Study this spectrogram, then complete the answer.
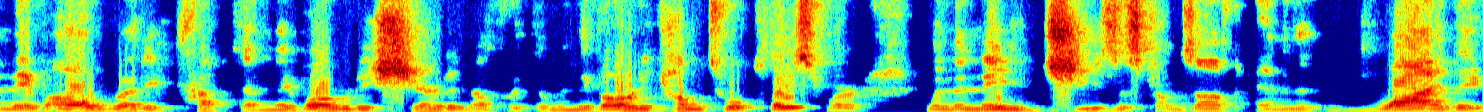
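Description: An unremarkable speaking voice, this man talks at a fairly quick pace with medium pitch and ordinary pitch variation. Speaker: bible study teacher. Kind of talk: bible study teaching. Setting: recorded group session.

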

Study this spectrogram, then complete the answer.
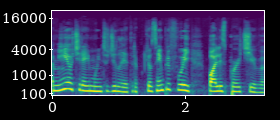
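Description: The recording is very clean and the background silent. A woman's dark, mellow tone carries ordinary pitch variation. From Paraná, Brazil (Cascavel, interior). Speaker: triathlete and influencer. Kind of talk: casual chat.

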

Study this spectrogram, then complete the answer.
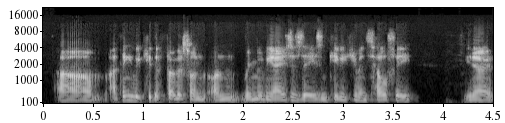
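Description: Someone speaks at a very fast pace in an Australian accent. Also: man. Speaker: biotech investment executive. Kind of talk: interview.

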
